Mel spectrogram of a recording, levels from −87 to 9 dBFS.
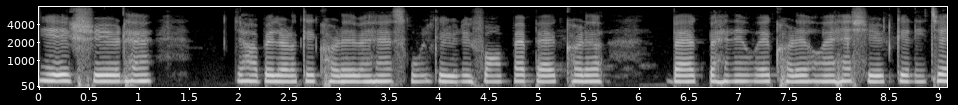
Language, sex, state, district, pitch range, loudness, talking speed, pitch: Hindi, female, Delhi, New Delhi, 220-230 Hz, -14 LUFS, 170 wpm, 225 Hz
